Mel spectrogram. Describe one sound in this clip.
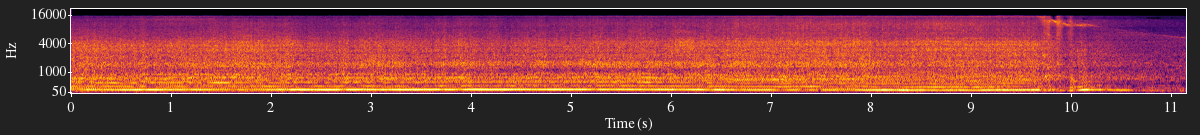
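A diesel truck engine roars loudly at full throttle.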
